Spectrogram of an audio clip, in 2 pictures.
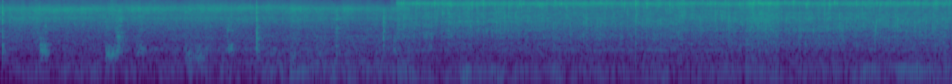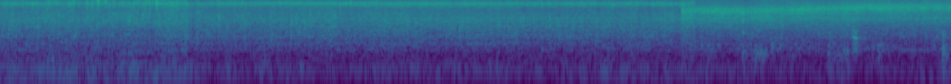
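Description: Sliced okra sizzling in hot oil in a pan while a spatula stirs it, with a few scrapes and clicks of the spatula against the pan near the start and near the end. The hiss changes abruptly at a few points.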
